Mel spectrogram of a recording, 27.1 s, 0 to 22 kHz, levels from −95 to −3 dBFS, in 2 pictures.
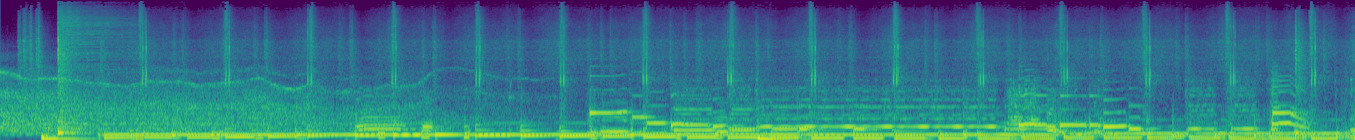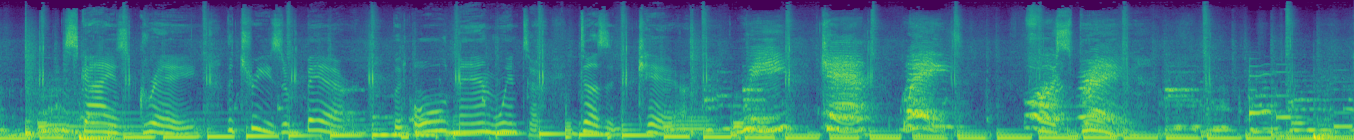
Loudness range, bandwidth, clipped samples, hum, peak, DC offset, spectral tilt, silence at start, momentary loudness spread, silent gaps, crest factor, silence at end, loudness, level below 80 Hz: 3 LU; 19 kHz; under 0.1%; none; 0 dBFS; under 0.1%; -5.5 dB/octave; 0 s; 6 LU; none; 16 dB; 0 s; -17 LUFS; -24 dBFS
